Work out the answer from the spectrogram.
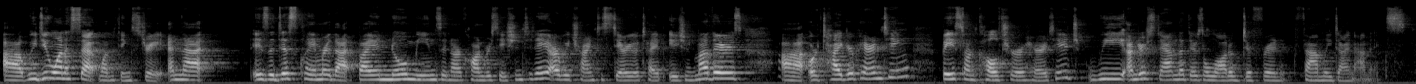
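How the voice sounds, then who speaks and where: A woman's voice: medium pitch, brisk, fairly bright tone. A woman in her early twenties with a Canadian accent, co-hosting a casual conversational podcast in an articulate, discursive way. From Canada, grew up in Vancouver. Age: early 20s. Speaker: podcast co-host.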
